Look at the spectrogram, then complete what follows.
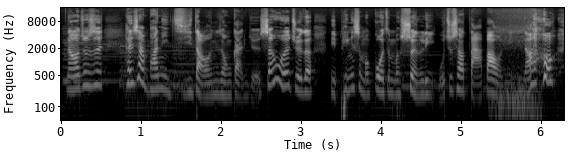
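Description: A woman's voice: medium pitch, sing-song, quick pace, music in the background. A young woman with a Taiwanese Mandarin accent chatting casually in an empathetic, reflective way as a podcast co-host. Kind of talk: casual conversation.

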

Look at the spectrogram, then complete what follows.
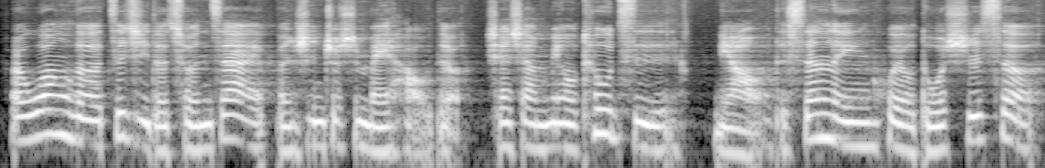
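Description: A woman hosting a podcast, reading a scripted book review in a measured, reflective storytelling way. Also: fairly low pitch, gravelly, no echo, distant mic. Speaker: podcast host.

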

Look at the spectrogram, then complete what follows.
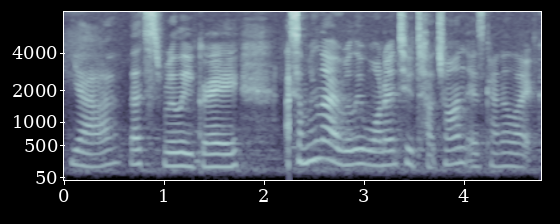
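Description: A woman's voice: mid-range voice, steady tone, normal speed. Young woman podcast host from Taiwan, mid-range voice, loose and hesitant, faint hiss behind. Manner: casual, hesitant, many fillers like "kinda, like". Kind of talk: casual podcast interview.

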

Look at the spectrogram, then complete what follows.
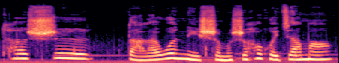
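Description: A woman's voice: on the high side, a little slow, soft background music, natural voice. A woman playing a flustered, apologetic young female office assistant in a modern comedy radio drama, hesitant and deferential. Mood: mild, polite.

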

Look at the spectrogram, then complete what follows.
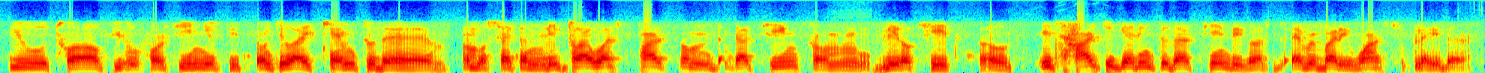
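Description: A young man from Honduras talks through a radio interview, pausing and restarting as he searches for the right words. His voice comes through a narrow, tinny phone-line band. His pitch sits in an ordinary middle range. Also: steady tone, gravelly. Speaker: guest footballer.

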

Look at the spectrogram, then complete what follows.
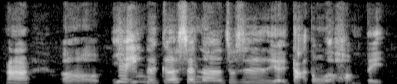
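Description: A woman with a Taiwanese Mandarin accent hosting a podcast, casually retelling a story with animated, playful asides. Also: high-pitched, normal speed, no room sound, clean studio sound. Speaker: podcast host. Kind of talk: casual storytelling and book chat.

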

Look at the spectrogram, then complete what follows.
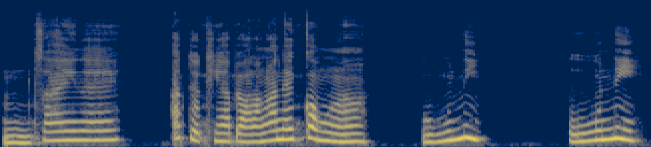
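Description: A woman playing a forgetful, homely old grandmother in a radio drama, rambling and sighing with a Taiwanese accent and drawn-out sentence endings. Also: on the high side, mellow, no echo. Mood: wistful, rambling.

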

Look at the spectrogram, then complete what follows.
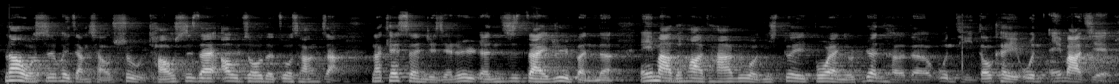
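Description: A man's voice: mid-range voice, normal speed, hardly any pauses, bright, forceful tone. A man with a Taiwanese Mandarin accent casually hosting a live online audio room, often repeating his phrases as he organizes things. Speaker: club president and host. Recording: echoey, long reverb.

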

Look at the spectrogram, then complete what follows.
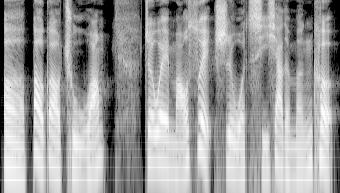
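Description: A woman's voice: on the low side, slow pace, a little mellow, no room sound, clean studio sound. A woman voicing a male nobleman who speaks effusively and exclaims with admiration. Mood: deferential.

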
